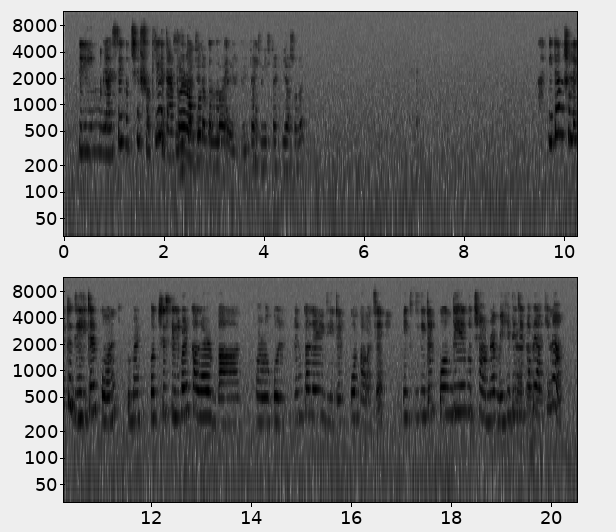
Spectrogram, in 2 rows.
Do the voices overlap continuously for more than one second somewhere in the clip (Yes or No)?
Yes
